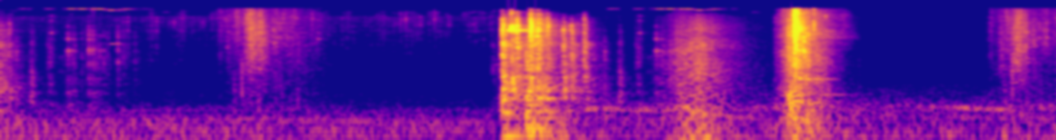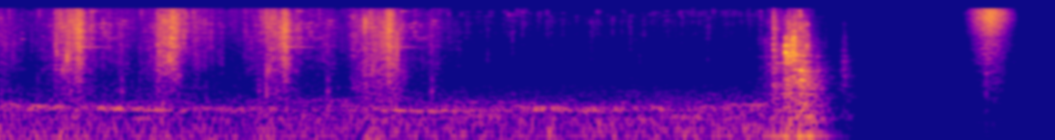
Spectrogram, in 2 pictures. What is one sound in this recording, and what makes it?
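A low hum drones steadily in an echoing cave.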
